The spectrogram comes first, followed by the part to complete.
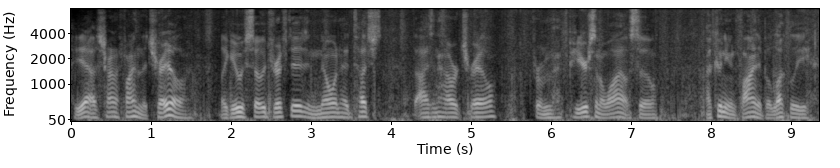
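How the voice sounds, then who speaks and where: A man's voice: medium pitch, moderate pace, darkish tone. A man talking casually to his camera while trudging through snow outdoors on a windy trail. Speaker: hiking vlogger filming himself. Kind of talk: casual outdoor vlog talk. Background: wind and outdoor noise.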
